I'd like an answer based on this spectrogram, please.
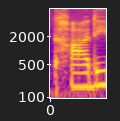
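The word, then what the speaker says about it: khadi: copy paper this is like a caddy paper it's spelled k-h-a-d-i that's what it looks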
